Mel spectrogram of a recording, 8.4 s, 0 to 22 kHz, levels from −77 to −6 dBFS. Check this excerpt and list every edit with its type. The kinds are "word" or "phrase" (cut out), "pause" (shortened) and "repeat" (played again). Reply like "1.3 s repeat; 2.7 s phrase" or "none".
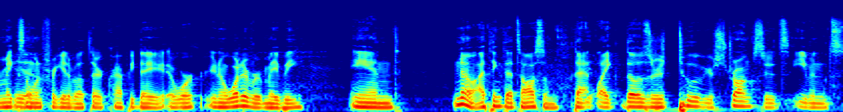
none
